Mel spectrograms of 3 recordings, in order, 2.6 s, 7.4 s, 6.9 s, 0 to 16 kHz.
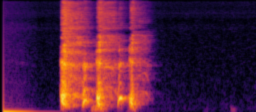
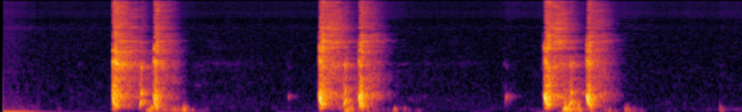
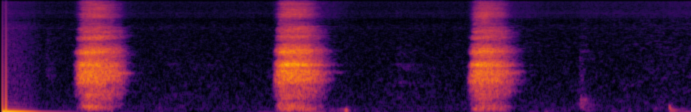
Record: cough_length: 2.6 s
cough_amplitude: 23568
cough_signal_mean_std_ratio: 0.4
three_cough_length: 7.4 s
three_cough_amplitude: 30556
three_cough_signal_mean_std_ratio: 0.3
exhalation_length: 6.9 s
exhalation_amplitude: 6889
exhalation_signal_mean_std_ratio: 0.39
survey_phase: beta (2021-08-13 to 2022-03-07)
age: 45-64
gender: Female
wearing_mask: 'No'
symptom_cough_any: true
symptom_sore_throat: true
symptom_fatigue: true
symptom_headache: true
symptom_onset: 3 days
smoker_status: Ex-smoker
respiratory_condition_asthma: false
respiratory_condition_other: false
recruitment_source: REACT
submission_delay: 1 day
covid_test_result: Negative
covid_test_method: RT-qPCR
influenza_a_test_result: Negative
influenza_b_test_result: Negative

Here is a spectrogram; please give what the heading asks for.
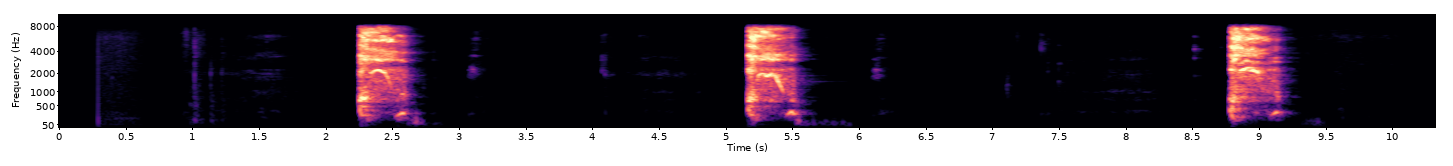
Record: three_cough_length: 10.3 s
three_cough_amplitude: 29416
three_cough_signal_mean_std_ratio: 0.25
survey_phase: beta (2021-08-13 to 2022-03-07)
age: 45-64
gender: Female
wearing_mask: 'No'
symptom_none: true
smoker_status: Never smoked
respiratory_condition_asthma: false
respiratory_condition_other: false
recruitment_source: REACT
submission_delay: 9 days
covid_test_result: Negative
covid_test_method: RT-qPCR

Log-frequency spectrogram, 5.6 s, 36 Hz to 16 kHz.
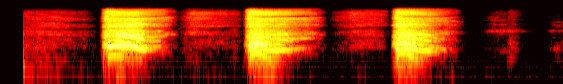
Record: exhalation_length: 5.6 s
exhalation_amplitude: 29996
exhalation_signal_mean_std_ratio: 0.39
survey_phase: beta (2021-08-13 to 2022-03-07)
age: 45-64
gender: Male
wearing_mask: 'No'
symptom_cough_any: true
symptom_runny_or_blocked_nose: true
symptom_shortness_of_breath: true
symptom_abdominal_pain: true
symptom_diarrhoea: true
symptom_fatigue: true
symptom_headache: true
symptom_other: true
smoker_status: Ex-smoker
respiratory_condition_asthma: false
respiratory_condition_other: true
recruitment_source: Test and Trace
submission_delay: 1 day
covid_test_result: Positive
covid_test_method: LFT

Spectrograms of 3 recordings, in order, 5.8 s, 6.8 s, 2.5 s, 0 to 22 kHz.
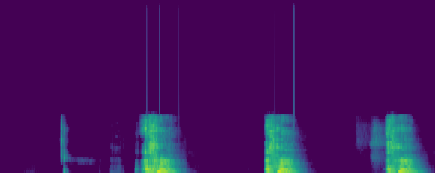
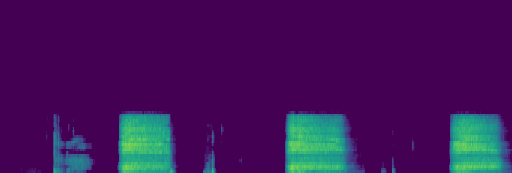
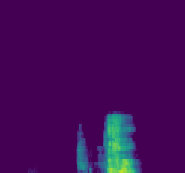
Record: three_cough_length: 5.8 s
three_cough_amplitude: 29035
three_cough_signal_mean_std_ratio: 0.36
exhalation_length: 6.8 s
exhalation_amplitude: 32768
exhalation_signal_mean_std_ratio: 0.45
cough_length: 2.5 s
cough_amplitude: 30869
cough_signal_mean_std_ratio: 0.3
survey_phase: beta (2021-08-13 to 2022-03-07)
age: 45-64
gender: Female
wearing_mask: 'No'
symptom_none: true
smoker_status: Ex-smoker
respiratory_condition_asthma: false
respiratory_condition_other: false
recruitment_source: REACT
submission_delay: 1 day
covid_test_result: Negative
covid_test_method: RT-qPCR
influenza_a_test_result: Negative
influenza_b_test_result: Negative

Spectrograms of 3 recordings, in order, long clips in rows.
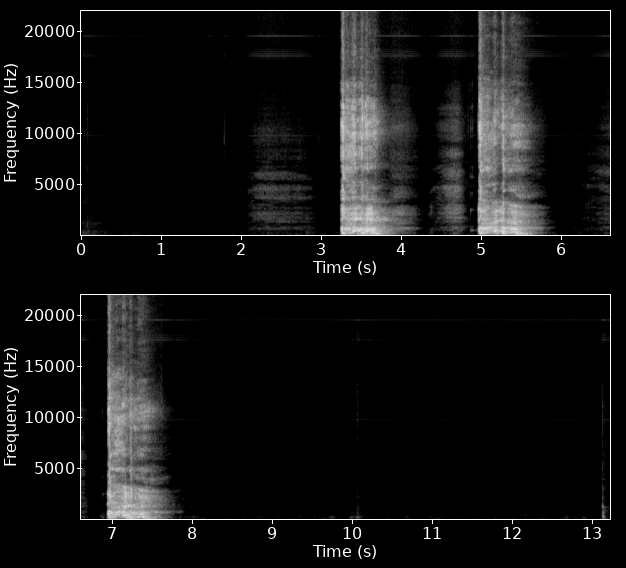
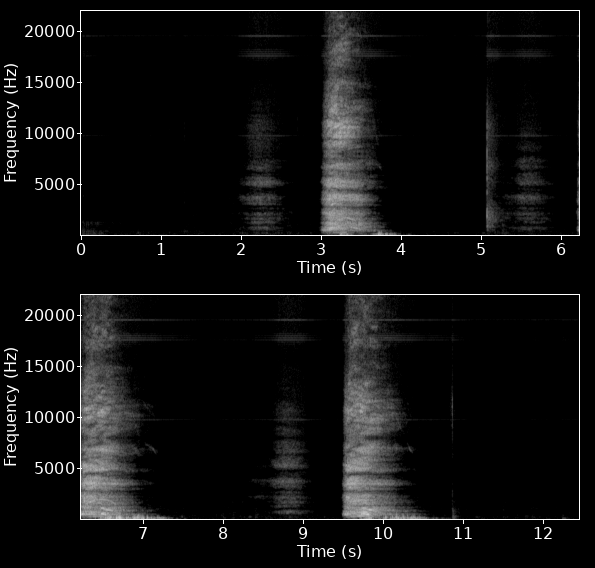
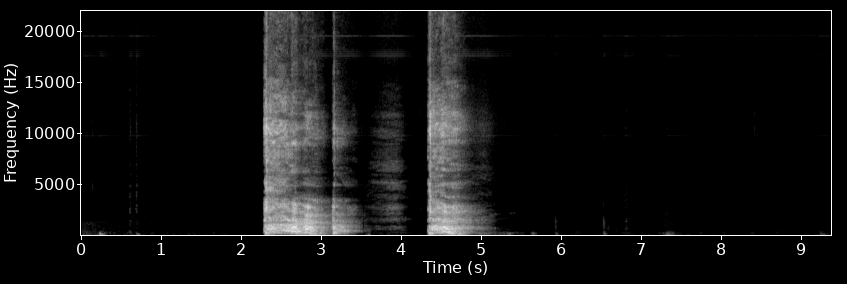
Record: three_cough_length: 13.2 s
three_cough_amplitude: 32768
three_cough_signal_mean_std_ratio: 0.29
exhalation_length: 12.5 s
exhalation_amplitude: 12652
exhalation_signal_mean_std_ratio: 0.33
cough_length: 9.4 s
cough_amplitude: 32768
cough_signal_mean_std_ratio: 0.3
survey_phase: beta (2021-08-13 to 2022-03-07)
age: 65+
gender: Male
wearing_mask: 'No'
symptom_none: true
smoker_status: Never smoked
respiratory_condition_asthma: false
respiratory_condition_other: false
recruitment_source: REACT
submission_delay: 2 days
covid_test_result: Negative
covid_test_method: RT-qPCR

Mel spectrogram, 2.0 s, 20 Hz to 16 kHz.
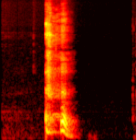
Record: cough_length: 2.0 s
cough_amplitude: 32767
cough_signal_mean_std_ratio: 0.28
survey_phase: beta (2021-08-13 to 2022-03-07)
age: 65+
gender: Male
wearing_mask: 'No'
symptom_cough_any: true
symptom_runny_or_blocked_nose: true
symptom_onset: 12 days
smoker_status: Ex-smoker
respiratory_condition_asthma: false
respiratory_condition_other: false
recruitment_source: REACT
submission_delay: 1 day
covid_test_result: Negative
covid_test_method: RT-qPCR
influenza_a_test_result: Negative
influenza_b_test_result: Negative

